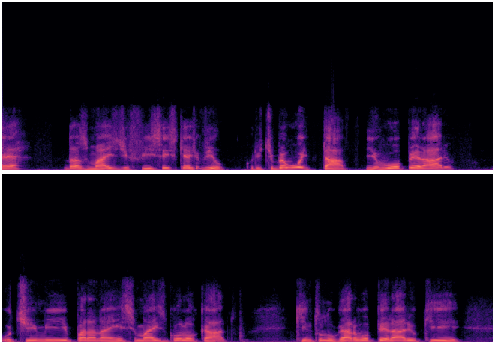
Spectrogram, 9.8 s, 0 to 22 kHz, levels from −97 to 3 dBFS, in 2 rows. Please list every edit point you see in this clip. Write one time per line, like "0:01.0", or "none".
0:01.9
0:02.3
0:03.6
0:04.7
0:06.6

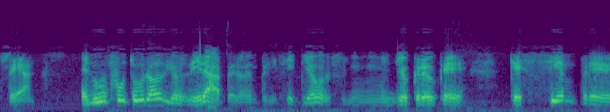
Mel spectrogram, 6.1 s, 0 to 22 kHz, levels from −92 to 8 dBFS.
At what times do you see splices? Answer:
none

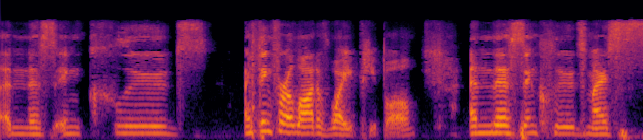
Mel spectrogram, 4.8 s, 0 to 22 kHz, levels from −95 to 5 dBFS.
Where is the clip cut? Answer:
none

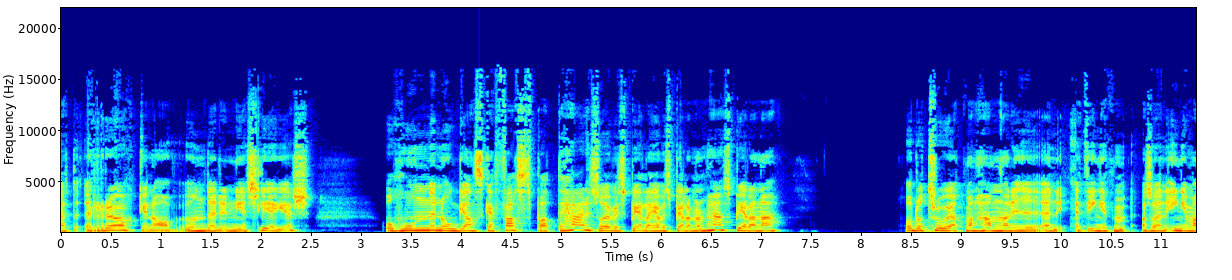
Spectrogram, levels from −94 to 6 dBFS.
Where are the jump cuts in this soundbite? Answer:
none

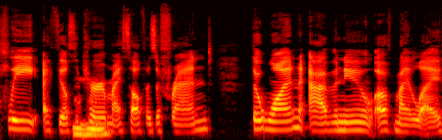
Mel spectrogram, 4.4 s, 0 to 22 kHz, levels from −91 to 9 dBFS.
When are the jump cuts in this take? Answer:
none

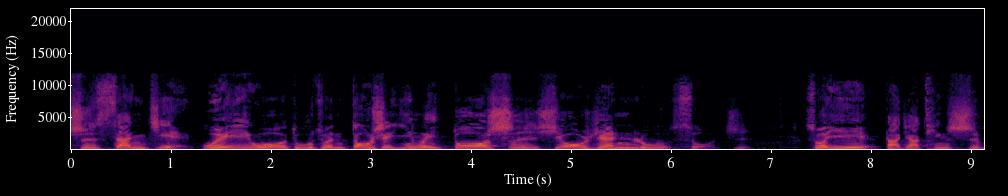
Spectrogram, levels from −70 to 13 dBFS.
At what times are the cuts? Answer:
0:01.2
0:08.1

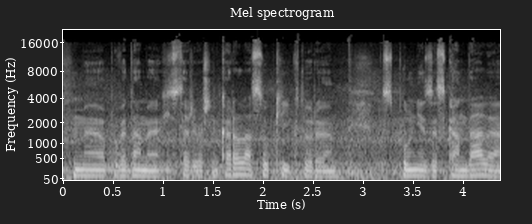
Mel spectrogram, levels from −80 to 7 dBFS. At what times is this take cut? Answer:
none

